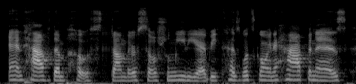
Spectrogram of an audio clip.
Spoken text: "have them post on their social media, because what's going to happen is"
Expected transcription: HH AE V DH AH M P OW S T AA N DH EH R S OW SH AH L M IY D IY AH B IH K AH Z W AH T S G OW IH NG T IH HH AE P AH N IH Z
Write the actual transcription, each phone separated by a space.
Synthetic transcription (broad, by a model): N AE V DH AH M P OW S T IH N DH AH R S OW SH L M IY D IY AH B IH K AH Z W AH T S G OW IH NG T IH HH AE P AH N IH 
